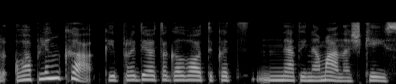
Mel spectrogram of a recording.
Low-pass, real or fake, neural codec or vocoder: 7.2 kHz; real; none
